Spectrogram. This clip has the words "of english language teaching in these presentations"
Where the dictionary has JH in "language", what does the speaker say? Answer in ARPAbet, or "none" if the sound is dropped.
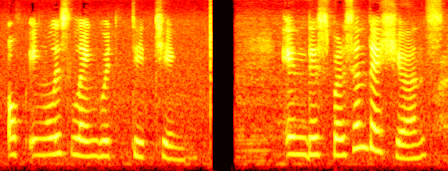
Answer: CH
